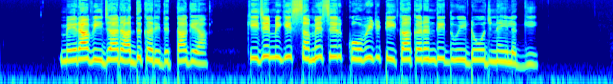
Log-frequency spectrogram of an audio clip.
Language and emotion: Dogri, sad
